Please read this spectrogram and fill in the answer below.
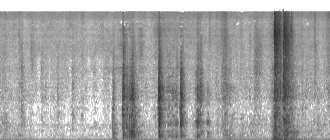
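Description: Tableware and food being handled at a kitchen table: a quiet stretch, then a cluster of light knocks and clicks a little past two seconds in, and one brief louder noise near the end, over a steady low hum.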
